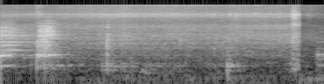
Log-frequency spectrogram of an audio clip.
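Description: Crabs dropped into a hot pan with turmeric for a home-style crab curry, a steady close sizzle of frying with a few sharp stirring clatters and spatter bursts, no voices.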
